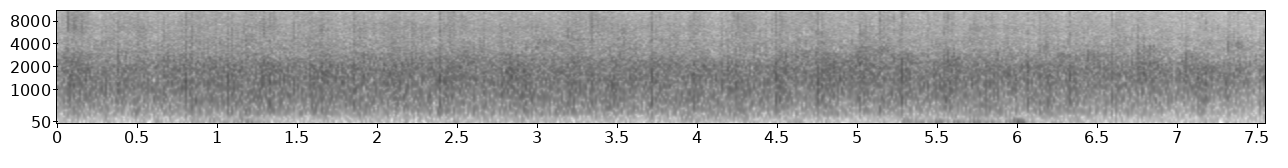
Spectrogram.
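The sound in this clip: An audience applauds a lecturer being welcomed to the podium for a morning talk, a dense, even wash of many clapping hands that holds steady throughout.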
